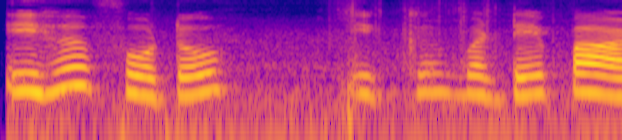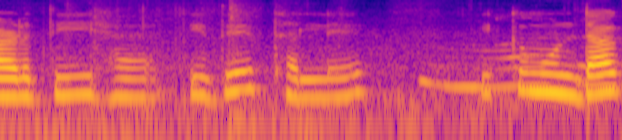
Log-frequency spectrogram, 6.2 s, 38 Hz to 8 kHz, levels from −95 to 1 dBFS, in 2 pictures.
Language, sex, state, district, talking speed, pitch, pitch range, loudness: Punjabi, female, Punjab, Pathankot, 115 wpm, 225 Hz, 210-245 Hz, -18 LUFS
